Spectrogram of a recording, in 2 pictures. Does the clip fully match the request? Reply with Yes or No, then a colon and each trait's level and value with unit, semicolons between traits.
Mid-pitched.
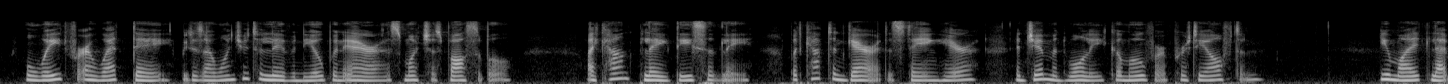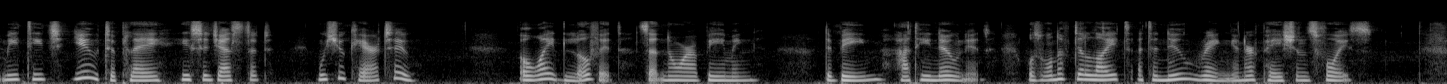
No: high, 200 Hz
